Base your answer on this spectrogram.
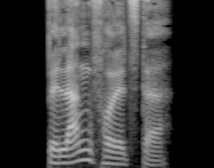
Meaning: inflection of belangvoll: 1. strong/mixed nominative masculine singular superlative degree 2. strong genitive/dative feminine singular superlative degree 3. strong genitive plural superlative degree
- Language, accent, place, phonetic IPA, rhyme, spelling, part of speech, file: German, Germany, Berlin, [bəˈlaŋfɔlstɐ], -aŋfɔlstɐ, belangvollster, adjective, De-belangvollster.ogg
